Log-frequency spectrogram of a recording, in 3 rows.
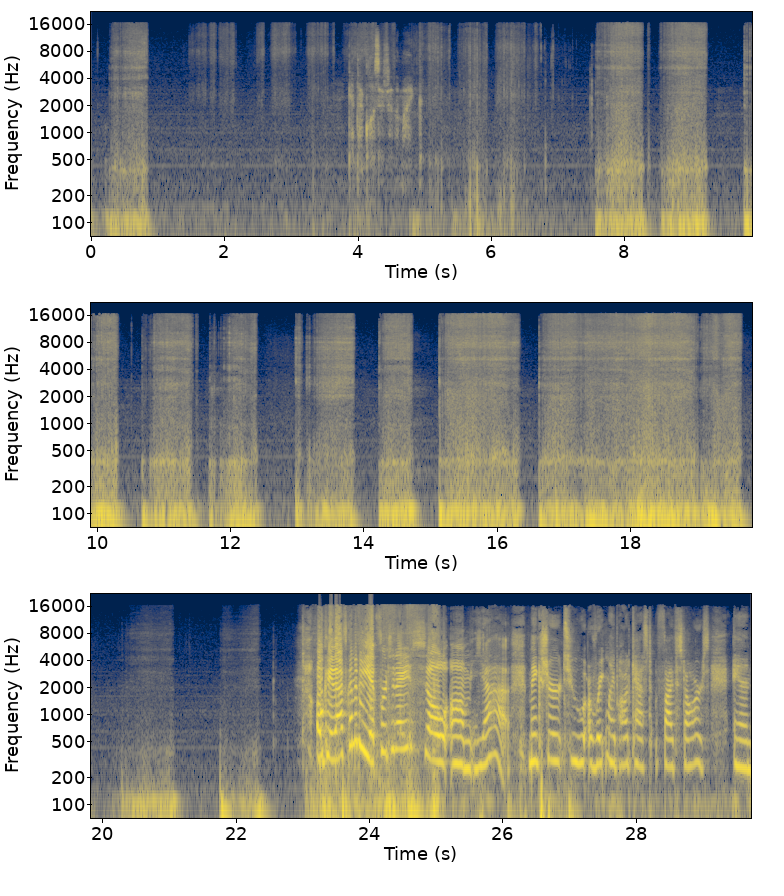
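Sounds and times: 
broken toothbrush scraping and rubbing: 0:00.0 - 0:00.9, 0:01.5 - 0:12.4, 0:13.0 - 0:19.7, 0:23.0 - 0:25.3
speech: 0:04.3 - 0:04.9, 0:23.4 - 0:29.7.

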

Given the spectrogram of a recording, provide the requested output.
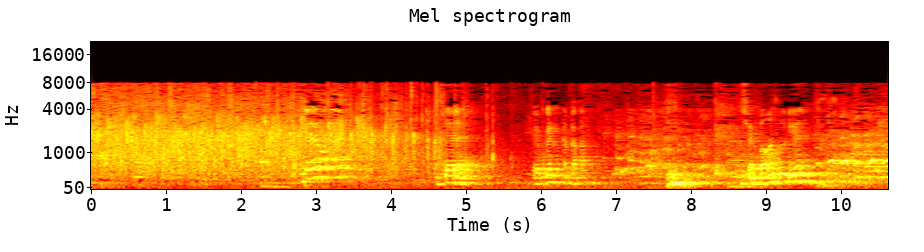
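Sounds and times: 
audience applause: 0:00.0 - 0:04.8
speech: 0:02.8 - 0:03.2, 0:04.7 - 0:05.3, 0:05.9 - 0:06.8, 0:08.7 - 0:10.5
laughter: 0:06.7 - 0:08.9, 0:09.5 - 0:10.6.

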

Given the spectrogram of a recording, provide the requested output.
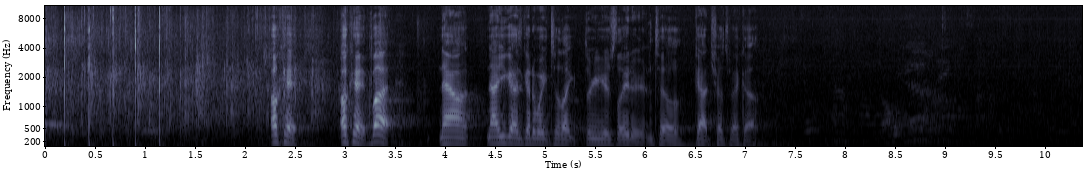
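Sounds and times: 
audience clapping: 0:00.0 - 0:03.4
speech: 0:02.2 - 0:07.2.

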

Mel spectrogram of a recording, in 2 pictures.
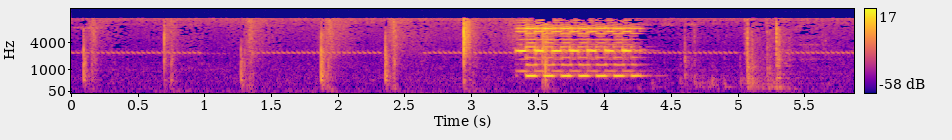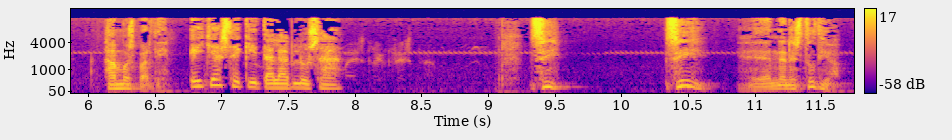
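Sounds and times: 
footsteps of a man crossing a room: 0:00.0 - 0:03.7
telephone bell ringing: 0:03.4 - 0:04.5
speech: 0:06.2 - 0:08.1, 0:09.4 - 0:09.6, 0:10.3 - 0:11.7.

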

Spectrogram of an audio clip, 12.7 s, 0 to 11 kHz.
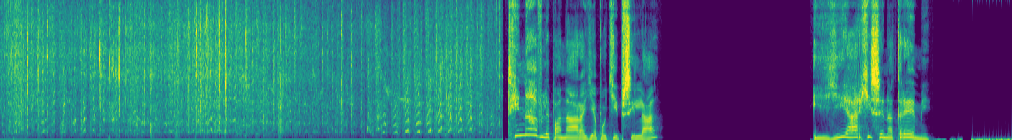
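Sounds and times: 
flock of birds' wings fluttering taking off from their nest: 0:00.0 - 0:06.3
soft pigeon-like bird calls: 0:00.5 - 0:06.3
speech: 0:06.7 - 0:08.3, 0:10.2 - 0:11.7.

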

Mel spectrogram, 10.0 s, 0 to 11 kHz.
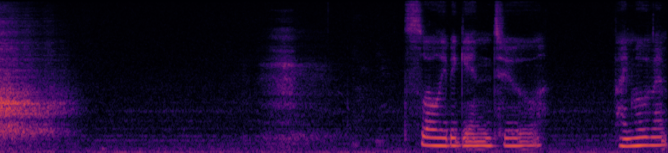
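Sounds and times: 
person exhaling deeply out of the mouth during a guided relaxation: 0:00.0 - 0:01.2, 0:03.9 - 0:04.9
speech: 0:06.2 - 0:08.2, 0:09.3 - 0:10.0.

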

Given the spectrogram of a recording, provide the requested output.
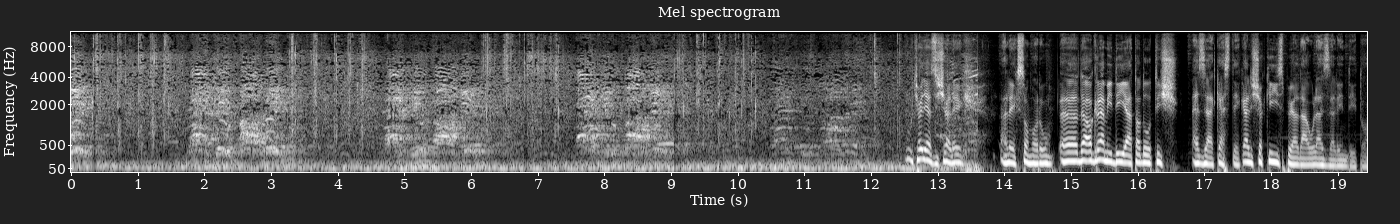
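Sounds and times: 
rhythmic repeated shouts of fans: 0:00.0 - 0:13.6
large outdoor crowd of fans chanting and singing in unison: 0:00.0 - 0:13.8
speech: 0:12.7 - 0:19.4.

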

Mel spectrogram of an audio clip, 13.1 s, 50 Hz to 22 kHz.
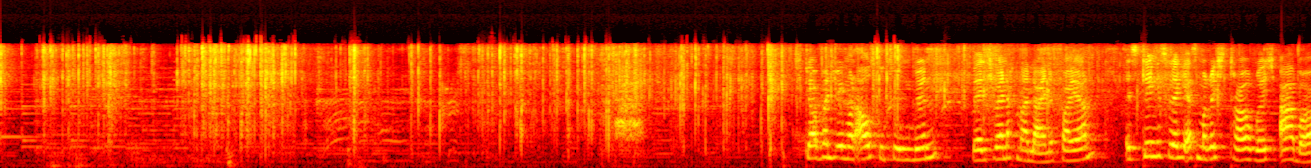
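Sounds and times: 
plastic bag being torn open by hand: 0:00.0 - 0:13.1
speech: 0:08.1 - 0:13.1.

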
